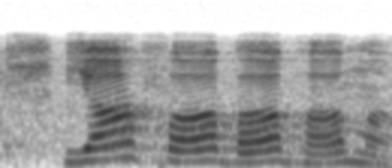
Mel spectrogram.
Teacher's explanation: ओष्ठ्य व्यंजन जो ओंठों से बोले जाते हैं, यानी जिनको बोलते समय हमारे जो ओष्ठ हैं वो स्पर्श करते हैं।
